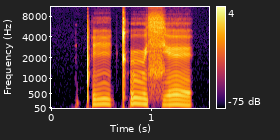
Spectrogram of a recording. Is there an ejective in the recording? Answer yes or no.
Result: yes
